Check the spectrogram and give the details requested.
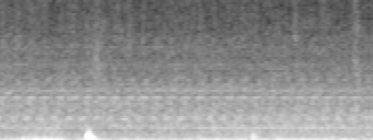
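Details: A vehicle engine idles with a low, steady rumble, and one sharp knock or click near the first second; no animal call stands out.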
